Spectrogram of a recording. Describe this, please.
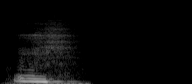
Suspiro Resignacion
resignation sigh sound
